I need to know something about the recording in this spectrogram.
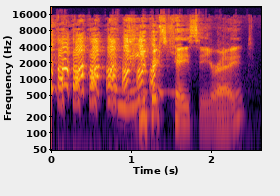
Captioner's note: group laughing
